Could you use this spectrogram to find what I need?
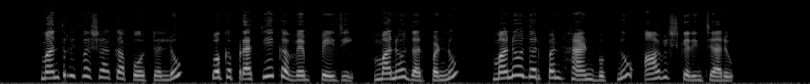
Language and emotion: Telugu, neutral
